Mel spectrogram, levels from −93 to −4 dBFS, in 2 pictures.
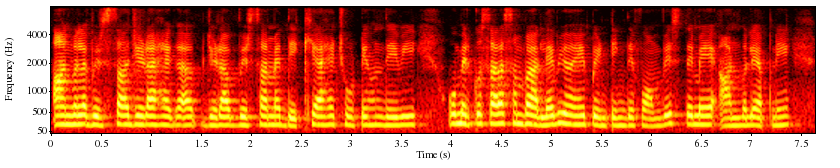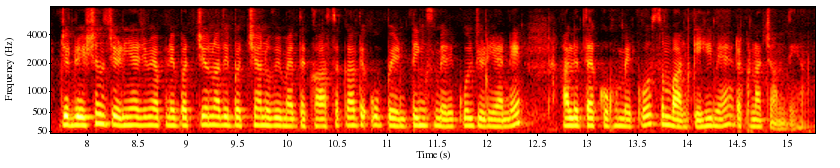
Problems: constant background noise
